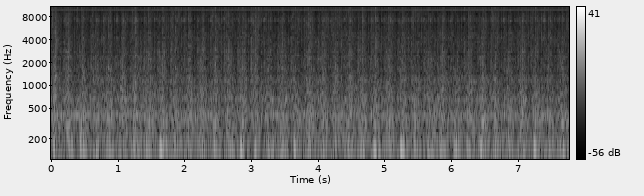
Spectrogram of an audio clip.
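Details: CNY computerized embroidery machine test-stitching a small design after a service for a motor that would not turn. Even, rapid needle clatter with a soft motor hum, no grinding or whine. It finishes one color and the technician calls it very good.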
